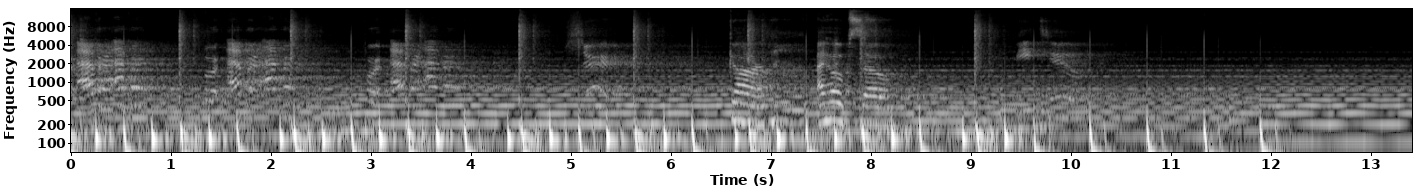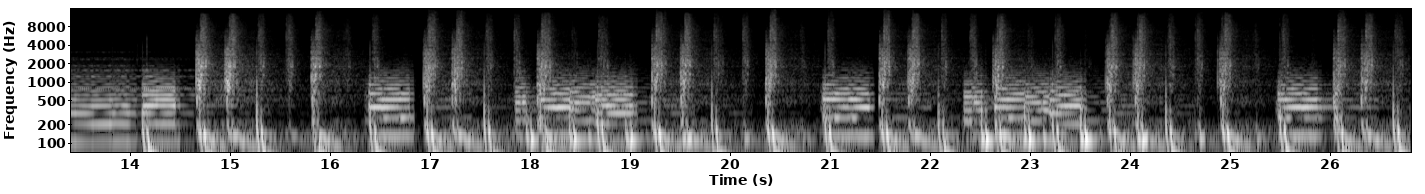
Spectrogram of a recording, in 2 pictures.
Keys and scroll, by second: 3.2 space, 5.4 ctrl+z, 6.6 space, 9.3 space, 9.9 ctrl+z, 10.3 ctrl+z, 10.9 ctrl+z, 14.3 space.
